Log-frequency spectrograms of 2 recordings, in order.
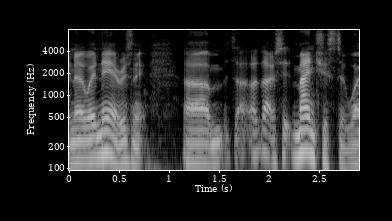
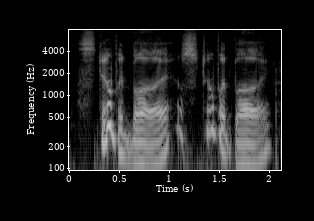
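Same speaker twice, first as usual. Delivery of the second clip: put-on muttered old man voice; 5 semitones lower, 9 dB quieter, slower than usual. Muttered insult in another voice.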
